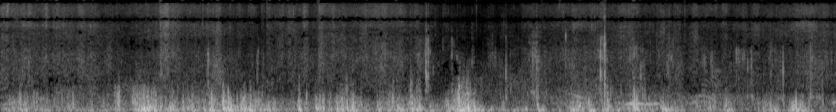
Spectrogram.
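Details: A fallow deer (Dama dama) in a park chews a carrot close by, with dull, irregular crunches and munching thuds.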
